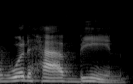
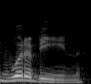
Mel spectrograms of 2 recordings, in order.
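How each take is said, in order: First: Have is said in full as a separate word. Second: Have is shortened into a 've' contraction.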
